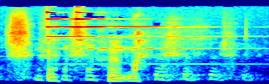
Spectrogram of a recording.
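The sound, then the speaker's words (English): A bright, high bell rings and its metallic tone hangs steadily for about two seconds, with someone talking over it. “Yeah, where's your bell?”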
